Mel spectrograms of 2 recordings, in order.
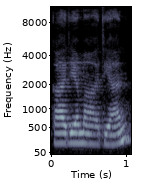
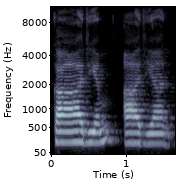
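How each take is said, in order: First: The two words are run together. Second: The two words are said separately.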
